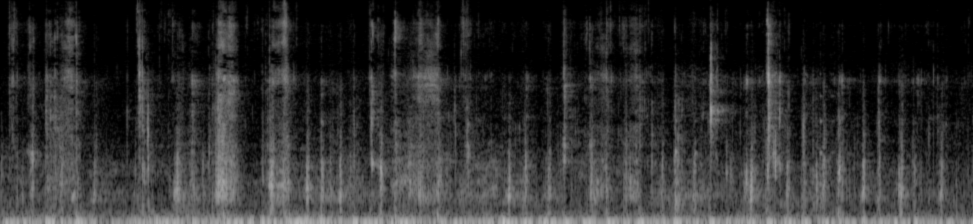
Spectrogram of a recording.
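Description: Close-miked mouth sounds of a person biting into and chewing food, a continuous run of short clicks and smacks.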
